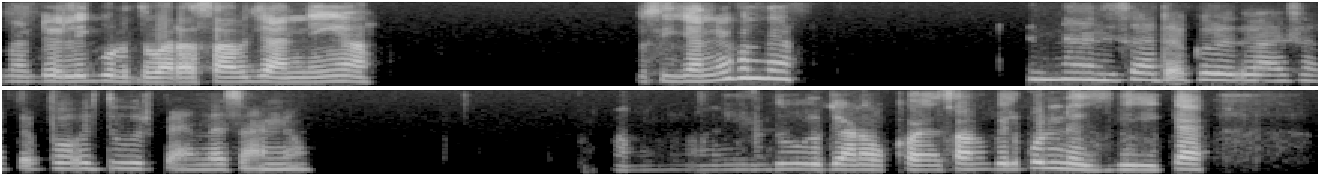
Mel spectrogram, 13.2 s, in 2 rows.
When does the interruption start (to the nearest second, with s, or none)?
none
